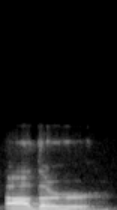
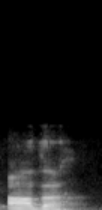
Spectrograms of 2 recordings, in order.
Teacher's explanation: if you say other, sounding like General American, then that is rhotic. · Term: rhotic ending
